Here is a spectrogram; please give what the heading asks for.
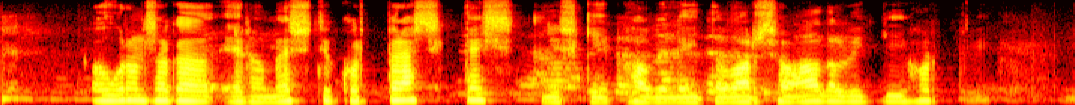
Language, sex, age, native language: Icelandic, male, 16, Icelandic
